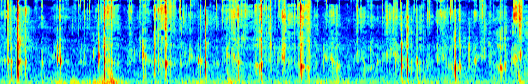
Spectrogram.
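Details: Ozzie, a pet dog, working through a pork steak bone: separate sharp crunches and cracks roughly every half second over quieter wet mashing, with a strong bite near the first second.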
